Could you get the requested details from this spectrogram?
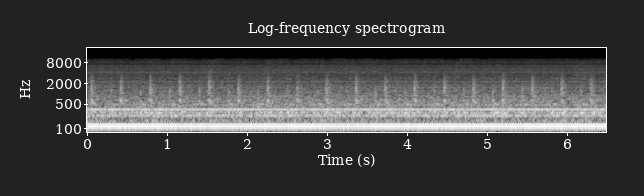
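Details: South Bend 9-inch lathe converted from Model B change gears to Model A quick-change gearbox, slow test thread cut; steady motor hum with a light even tick about three times a second from the gearing, thread pitch correct: normal running.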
